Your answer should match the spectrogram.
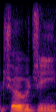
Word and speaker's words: Joji: There's, you familiar with Joji? Is that how you say his name? – Yes.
